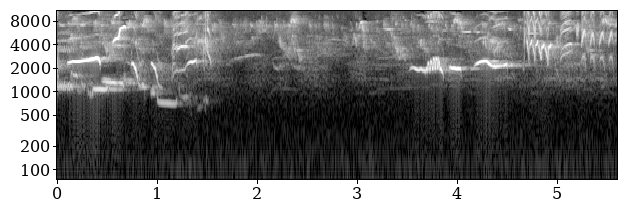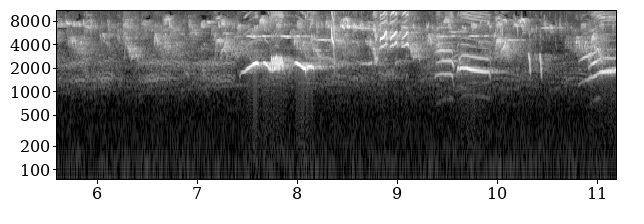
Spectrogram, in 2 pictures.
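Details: Common blackbird in full song during the dawn chorus, 8 December 2019, first light, Superlux 524D stereo mic into Roland Duo Capture EX and iPhone; rich fluted phrases open loudly, then recur with scratchy twittered endings over a busy background chorus.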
